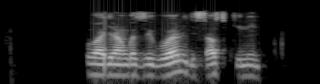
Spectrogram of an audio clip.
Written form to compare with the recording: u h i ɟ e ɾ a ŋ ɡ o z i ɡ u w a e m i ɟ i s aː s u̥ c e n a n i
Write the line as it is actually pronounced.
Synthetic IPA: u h a ɟ i ɾ a ŋ ɡ o z i ɡ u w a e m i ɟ i s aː s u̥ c i n i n i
